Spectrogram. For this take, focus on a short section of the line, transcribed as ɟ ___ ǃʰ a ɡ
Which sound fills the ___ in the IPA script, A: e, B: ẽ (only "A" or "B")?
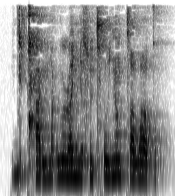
A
